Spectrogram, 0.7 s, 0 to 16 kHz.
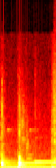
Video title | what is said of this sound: เที่ยวถ้ำเขาหลวง จ.เพชรบุรี - สูงวัยวาไรตี้ (ุ28 ก.ค. 66) | มันจะดังพกๆดังเหมือนมีอะไรอ่ะมีช่องว่างเหมือนมีช่องว่างอยู่ในเนื้อทุเรียนนะคะก็คือช่องว่างระหว่างเปลือกกับเนื้อค่ะ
